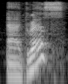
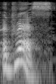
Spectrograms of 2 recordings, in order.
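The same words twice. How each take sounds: First: "address" as AD-dress, said slowly as a noun; first-syllable stress. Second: "address" as a-DRESS, said as a verb; second-syllable stress. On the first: Teacher previews the drill, noun stress on first syllable. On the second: Teacher previews the drill, verb stress on second syllable. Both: Shown as a demonstration. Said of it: "identify if it is sounded as".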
